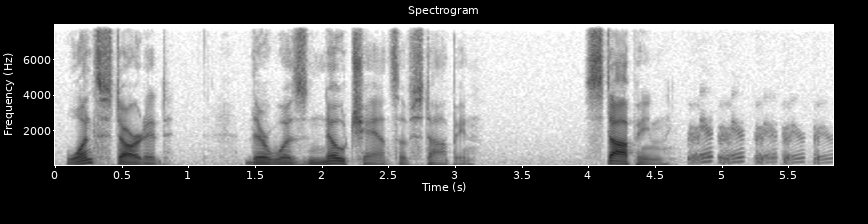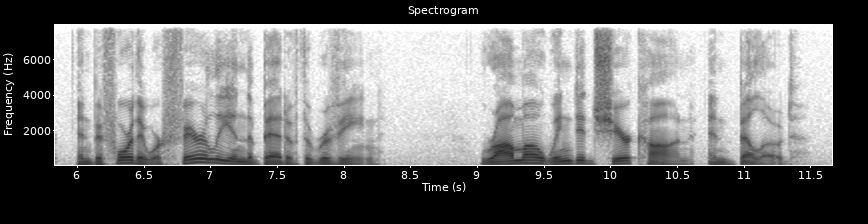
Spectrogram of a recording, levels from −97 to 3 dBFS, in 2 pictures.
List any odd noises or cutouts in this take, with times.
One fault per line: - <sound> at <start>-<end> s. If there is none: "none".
- laugh at 4.7-5.9 s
